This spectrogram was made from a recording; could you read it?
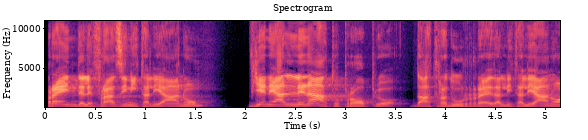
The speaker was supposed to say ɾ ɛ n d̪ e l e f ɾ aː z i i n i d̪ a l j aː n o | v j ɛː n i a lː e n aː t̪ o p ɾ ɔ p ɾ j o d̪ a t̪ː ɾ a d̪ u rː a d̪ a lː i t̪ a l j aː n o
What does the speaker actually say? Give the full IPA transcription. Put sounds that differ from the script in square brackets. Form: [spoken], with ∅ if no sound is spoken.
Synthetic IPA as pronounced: ɾ ɛ n d̪ e l e f ɾ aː z i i n i [t̪] a l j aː n o | v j ɛː n [e] a lː e n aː t̪ o p ɾ [ɔː] p ɾ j o d̪ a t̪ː ɾ a d̪ u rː [e] d̪ a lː i t̪ a l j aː n o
